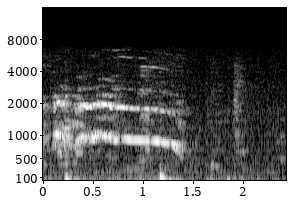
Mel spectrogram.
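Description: Near silence with a faint, drawn-out animal call about a second long, falling slightly in pitch.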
